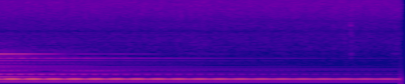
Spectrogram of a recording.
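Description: Music: an acoustic guitar chord left ringing and slowly dying away over a steady low note, between strums.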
